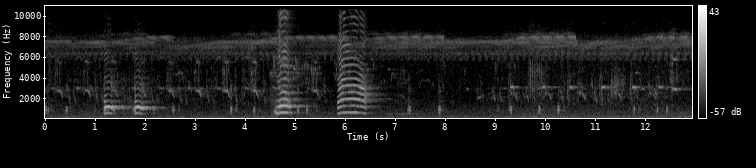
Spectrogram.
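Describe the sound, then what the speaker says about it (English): A flock of peafowl foraging calls out with several loud, ringing honks and wails at mid distance, mixed with scattered softer chirps and clucks in a quiet natural setting. "A flock of pea fowl is foraging nearby."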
